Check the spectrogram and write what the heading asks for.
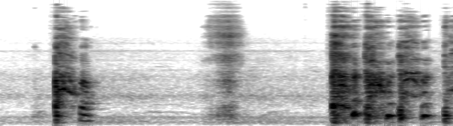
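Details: Harsh, barking cough bursts with noisy, effortful, wheezy breaths between them from a female.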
